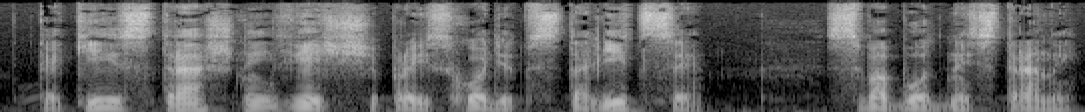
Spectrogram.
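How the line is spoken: Barely audible. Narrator (Russian): Авраам сказал едва слышно

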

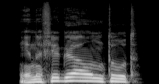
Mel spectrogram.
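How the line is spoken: Displeased tone. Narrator (Russian): поинтересовался Фил недовольным тоном

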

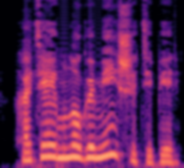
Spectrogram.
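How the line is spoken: Sighing. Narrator (Russian): вздохнул Абдул-Хамид

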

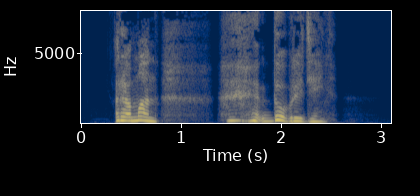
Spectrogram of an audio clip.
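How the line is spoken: Breathless exhale. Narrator (Russian): выдохнула Яна

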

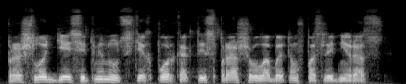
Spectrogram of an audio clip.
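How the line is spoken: Sharp reply. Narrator (Russian): Петти резко ответила

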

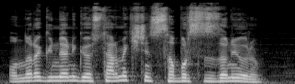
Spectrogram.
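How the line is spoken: Shouted. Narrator (Turkish): diye bağırdı

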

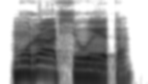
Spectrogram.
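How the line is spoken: Grumbled. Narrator (Russian): пробурчал Петер

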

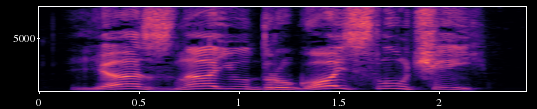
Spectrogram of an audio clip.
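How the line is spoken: Old man, giggles fading. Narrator (Russian): сказал старичок, когда хихиканье его постепенно стихло

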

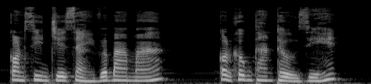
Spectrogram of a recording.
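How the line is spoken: Smiling. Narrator (Vietnamese): Tôi mỉm cười

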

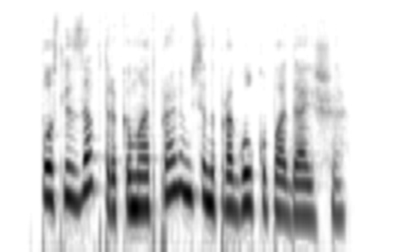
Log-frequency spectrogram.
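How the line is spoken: Plain. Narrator (Russian): сказала графиня

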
